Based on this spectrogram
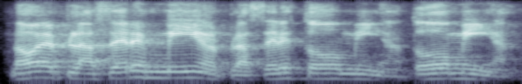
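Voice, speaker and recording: A man's voice: fairly high pitch, quick pace, bright, forceful tone. A man voicing a brash, flirty single Cuban woman in her late twenties, with a Cuban accent and a boastful, playful manner over a video call. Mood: sassy.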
